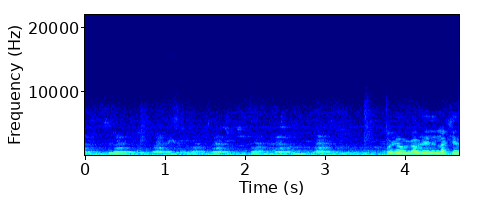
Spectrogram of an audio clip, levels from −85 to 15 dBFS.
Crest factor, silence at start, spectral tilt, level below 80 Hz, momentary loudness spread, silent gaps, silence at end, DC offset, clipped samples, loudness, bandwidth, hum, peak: 18 dB; 0 s; -7 dB/octave; -52 dBFS; 15 LU; none; 0 s; under 0.1%; under 0.1%; -40 LUFS; 15.5 kHz; none; -20 dBFS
